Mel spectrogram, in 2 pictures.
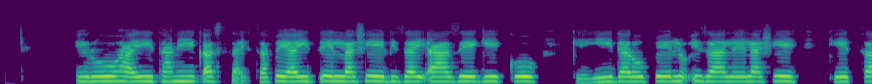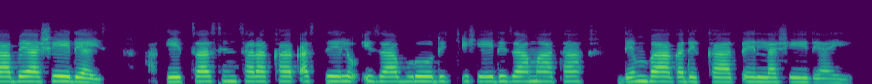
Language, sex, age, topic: Gamo, female, 25-35, government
